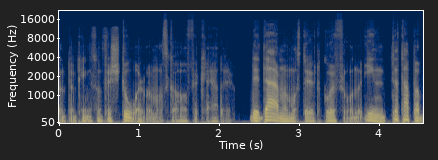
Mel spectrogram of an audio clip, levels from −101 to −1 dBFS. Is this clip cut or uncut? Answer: cut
